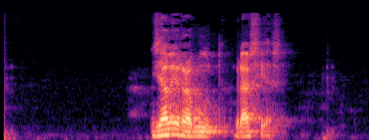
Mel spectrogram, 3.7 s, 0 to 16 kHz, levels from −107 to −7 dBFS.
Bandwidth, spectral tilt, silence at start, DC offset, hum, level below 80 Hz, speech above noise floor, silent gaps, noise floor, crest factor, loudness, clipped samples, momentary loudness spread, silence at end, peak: 10.5 kHz; -7.5 dB/octave; 1.5 s; under 0.1%; none; -58 dBFS; 56 dB; none; -76 dBFS; 20 dB; -19 LUFS; under 0.1%; 15 LU; 0.95 s; -2 dBFS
